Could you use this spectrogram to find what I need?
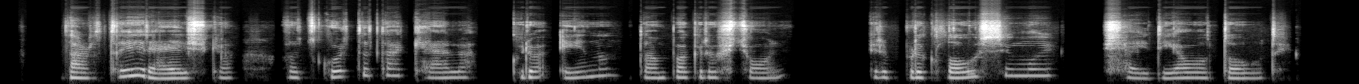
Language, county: Lithuanian, Marijampolė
